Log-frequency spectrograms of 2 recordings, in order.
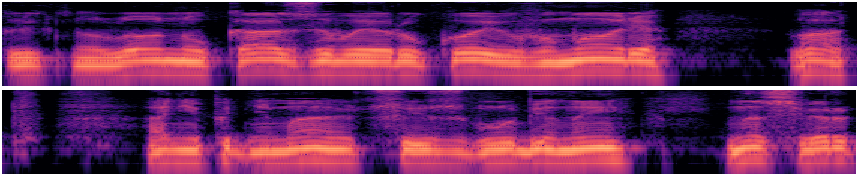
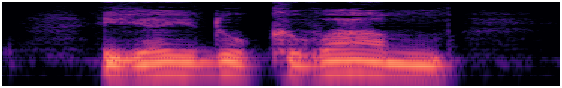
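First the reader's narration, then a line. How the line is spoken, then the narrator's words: Feverish mutter. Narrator (Russian): лихорадочно бормотал он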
